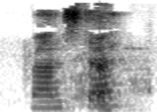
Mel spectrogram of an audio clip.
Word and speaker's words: Ronstadt: And am I saying his name right? Does anybody know for sure? The G is silent? – Ronstadt. – Ronstadt? Okay. – Yeah, correct.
